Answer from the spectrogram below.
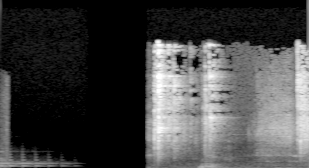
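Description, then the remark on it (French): A short tonal note fades out, then after a pause metal cutlery clinks and clatters in several bright, irregular bursts, fairly loud and with no one talking. “Ok, ça c'est bon, les couverts.”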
